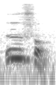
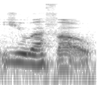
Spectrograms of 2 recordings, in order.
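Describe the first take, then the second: First: It is pronounced the Swedish way. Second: It is pronounced the English way. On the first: "in Sweden we call it U F O" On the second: "in English you say U F O"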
